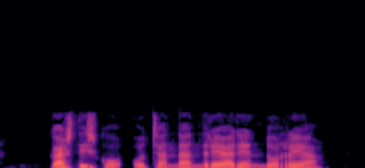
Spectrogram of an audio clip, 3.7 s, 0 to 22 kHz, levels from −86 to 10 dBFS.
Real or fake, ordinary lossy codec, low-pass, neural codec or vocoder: real; AAC, 32 kbps; 7.2 kHz; none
